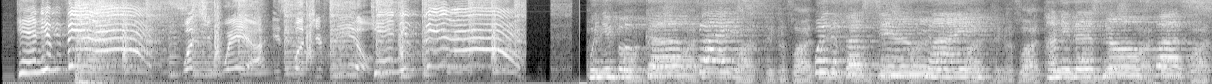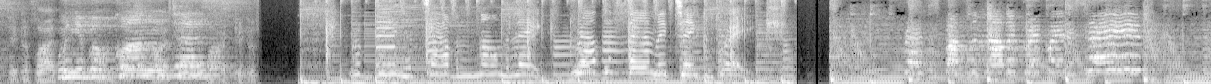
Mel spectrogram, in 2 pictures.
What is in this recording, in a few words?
jingles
